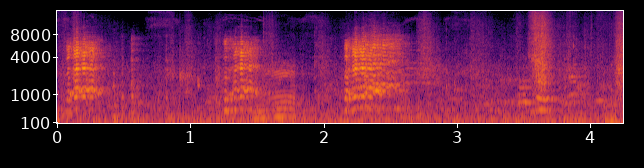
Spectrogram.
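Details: Goats from Medang Island bleating while being shipped by boat to Sumbawa Island, West Nusa Tenggara, Indonesia; several harmonic, wavering bleats about one second apart, with background murmur and faint engine rumble.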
